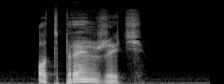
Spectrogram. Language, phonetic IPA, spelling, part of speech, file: Polish, [ɔtˈprɛ̃w̃ʒɨt͡ɕ], odprężyć, verb, Pl-odprężyć.ogg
